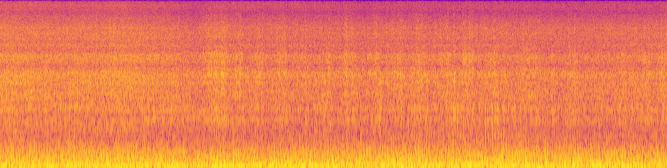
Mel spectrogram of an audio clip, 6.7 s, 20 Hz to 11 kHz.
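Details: 2006 Toyota idling with a few revs while the owner tries to locate an engine noise. Dense low rumble with an odd noise riding along; source unclear. Abnormal engine noise.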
